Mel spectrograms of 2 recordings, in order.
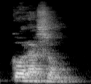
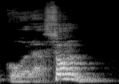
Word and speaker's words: corazón: Por ejemplo, no se dice corazón, se dice corazón. Como escucha, se sube la voz en son.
